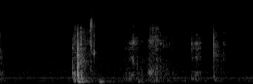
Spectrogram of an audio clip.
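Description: crunching potato chips

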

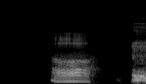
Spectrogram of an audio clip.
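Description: throat clearing

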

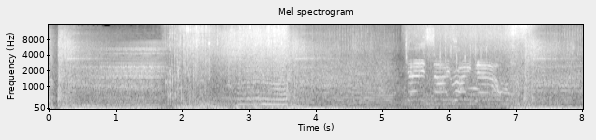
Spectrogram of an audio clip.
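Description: buzzing swarm of wasps

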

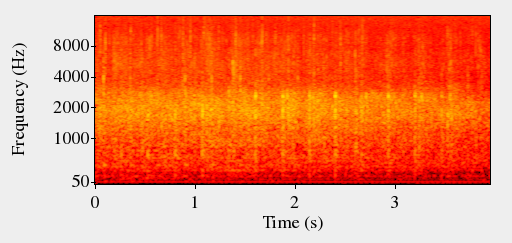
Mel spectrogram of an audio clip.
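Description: audience round of applause

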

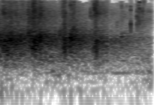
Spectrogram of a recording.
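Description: audience clapping

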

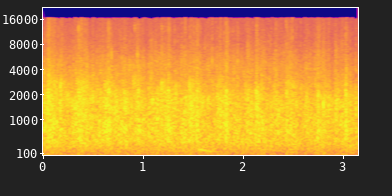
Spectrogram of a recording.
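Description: applause

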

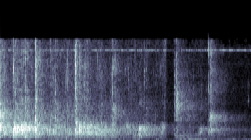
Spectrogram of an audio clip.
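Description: group clapping

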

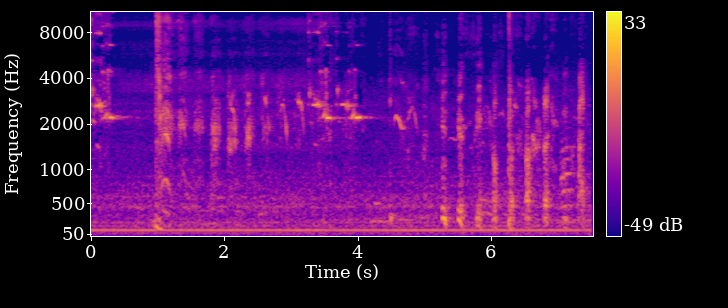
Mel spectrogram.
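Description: bird squawking

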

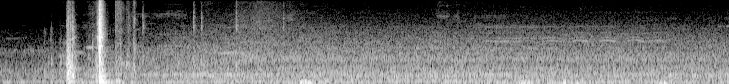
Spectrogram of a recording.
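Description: car door being opened

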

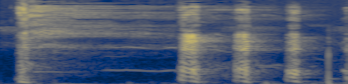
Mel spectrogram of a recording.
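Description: coughing

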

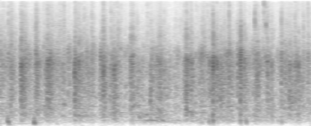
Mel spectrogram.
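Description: audience hand clapping

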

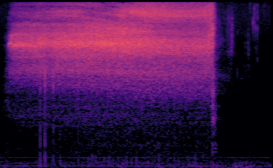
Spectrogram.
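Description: vaping

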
